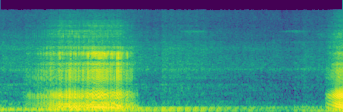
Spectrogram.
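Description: A long, loud, rough rattling snore on the breath in, a quieter pause, then the next snore starting: heavy snoring.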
